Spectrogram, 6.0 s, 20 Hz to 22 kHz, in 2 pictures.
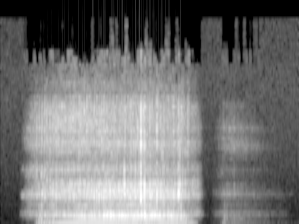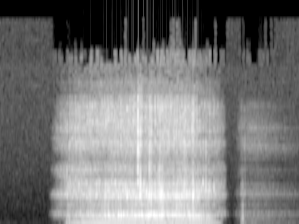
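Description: Loud, rough snores on each in-breath, about 20 breaths a minute, each followed by a short quiet out-breath; ordinary snoring.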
